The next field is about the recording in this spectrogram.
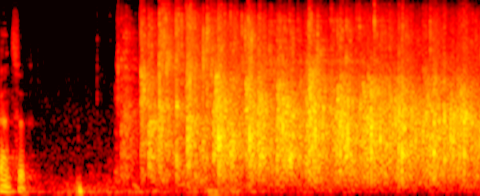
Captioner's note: applause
